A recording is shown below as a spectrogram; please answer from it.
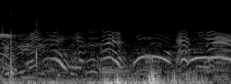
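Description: Several people shouting and calling out across an open field, the words not clear, with a few low thumps around the middle.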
